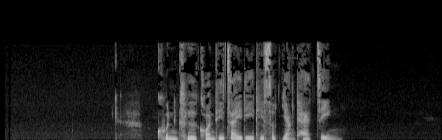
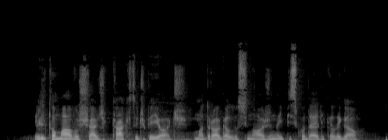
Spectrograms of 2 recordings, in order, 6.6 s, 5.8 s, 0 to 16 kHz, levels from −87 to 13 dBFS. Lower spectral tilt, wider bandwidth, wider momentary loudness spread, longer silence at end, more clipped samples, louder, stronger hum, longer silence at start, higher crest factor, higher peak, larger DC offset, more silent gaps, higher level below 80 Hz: second, -4 dB/octave vs -5.5 dB/octave; about the same, 11.5 kHz vs 11 kHz; first, 22 LU vs 9 LU; first, 1.55 s vs 0 s; neither; first, -18 LUFS vs -34 LUFS; neither; first, 1.95 s vs 0.5 s; about the same, 22 dB vs 22 dB; first, 0 dBFS vs -14 dBFS; neither; neither; about the same, -66 dBFS vs -62 dBFS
